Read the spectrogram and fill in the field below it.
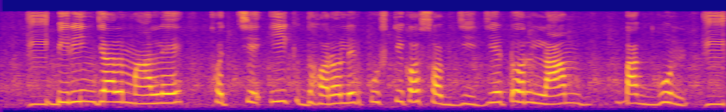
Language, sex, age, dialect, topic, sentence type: Bengali, female, 18-24, Jharkhandi, agriculture, statement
